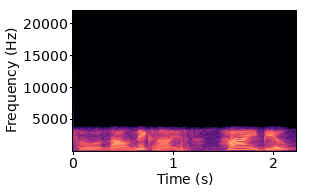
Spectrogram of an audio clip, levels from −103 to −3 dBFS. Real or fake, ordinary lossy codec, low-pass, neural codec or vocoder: real; Opus, 24 kbps; 3.6 kHz; none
